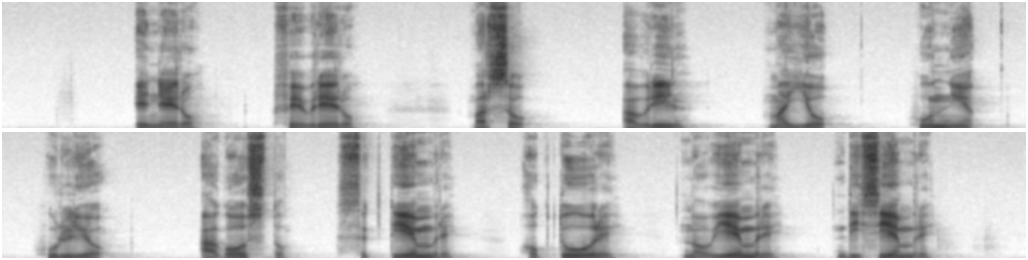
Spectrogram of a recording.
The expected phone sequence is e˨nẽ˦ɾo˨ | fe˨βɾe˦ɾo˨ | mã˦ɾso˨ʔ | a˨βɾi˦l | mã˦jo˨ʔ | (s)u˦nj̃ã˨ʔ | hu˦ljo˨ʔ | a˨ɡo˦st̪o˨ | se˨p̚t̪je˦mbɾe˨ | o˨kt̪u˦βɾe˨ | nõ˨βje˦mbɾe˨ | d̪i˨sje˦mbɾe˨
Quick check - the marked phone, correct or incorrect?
incorrect: h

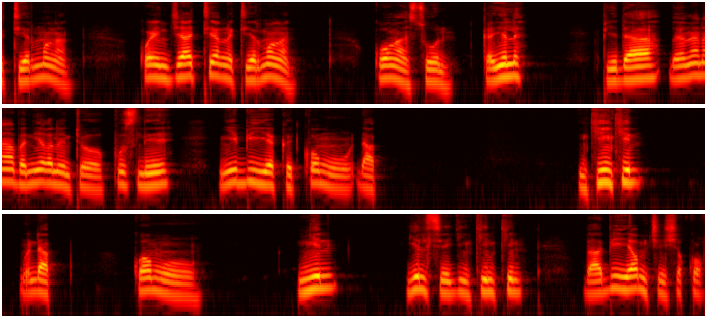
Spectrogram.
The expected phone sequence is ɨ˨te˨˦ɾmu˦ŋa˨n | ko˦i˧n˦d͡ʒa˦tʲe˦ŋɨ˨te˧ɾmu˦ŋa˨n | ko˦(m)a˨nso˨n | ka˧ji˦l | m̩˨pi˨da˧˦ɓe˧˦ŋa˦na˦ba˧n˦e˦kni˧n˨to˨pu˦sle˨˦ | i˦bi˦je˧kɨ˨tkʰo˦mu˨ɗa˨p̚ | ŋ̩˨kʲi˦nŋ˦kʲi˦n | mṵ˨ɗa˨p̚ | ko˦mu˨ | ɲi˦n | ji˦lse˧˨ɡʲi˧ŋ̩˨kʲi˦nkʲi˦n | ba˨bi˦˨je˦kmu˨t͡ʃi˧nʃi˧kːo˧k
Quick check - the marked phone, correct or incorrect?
incorrect: ŋ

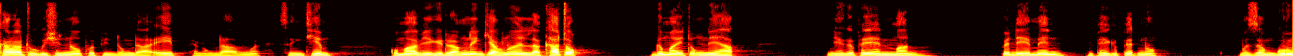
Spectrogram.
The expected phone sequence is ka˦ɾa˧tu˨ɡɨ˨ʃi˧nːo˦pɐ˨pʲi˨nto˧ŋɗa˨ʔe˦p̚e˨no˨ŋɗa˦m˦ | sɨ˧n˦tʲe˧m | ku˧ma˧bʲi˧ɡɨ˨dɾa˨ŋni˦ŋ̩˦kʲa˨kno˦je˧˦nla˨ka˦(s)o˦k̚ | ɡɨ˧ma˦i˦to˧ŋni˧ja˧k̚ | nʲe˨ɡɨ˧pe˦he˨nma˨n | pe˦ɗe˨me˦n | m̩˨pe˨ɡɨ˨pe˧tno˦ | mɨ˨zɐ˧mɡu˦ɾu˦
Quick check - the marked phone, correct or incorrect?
incorrect: t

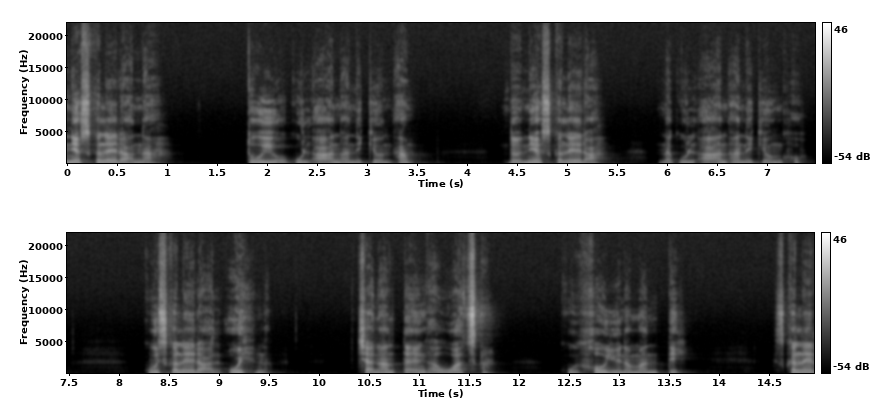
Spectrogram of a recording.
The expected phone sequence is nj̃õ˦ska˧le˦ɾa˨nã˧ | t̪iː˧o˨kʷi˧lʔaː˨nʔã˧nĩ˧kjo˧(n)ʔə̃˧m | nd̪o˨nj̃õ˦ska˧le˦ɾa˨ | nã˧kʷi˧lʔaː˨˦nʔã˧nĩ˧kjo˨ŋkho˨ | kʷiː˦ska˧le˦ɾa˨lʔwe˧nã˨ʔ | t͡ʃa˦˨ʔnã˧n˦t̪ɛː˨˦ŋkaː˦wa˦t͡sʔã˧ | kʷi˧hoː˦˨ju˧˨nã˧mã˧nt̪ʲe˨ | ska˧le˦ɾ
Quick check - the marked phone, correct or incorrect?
correct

